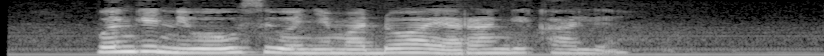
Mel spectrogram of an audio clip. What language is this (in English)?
Swahili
